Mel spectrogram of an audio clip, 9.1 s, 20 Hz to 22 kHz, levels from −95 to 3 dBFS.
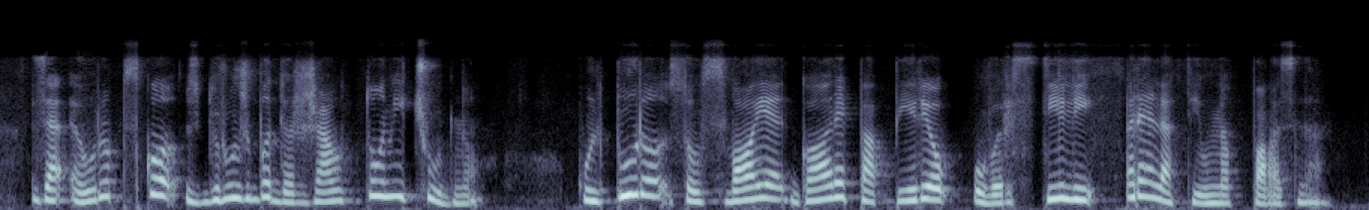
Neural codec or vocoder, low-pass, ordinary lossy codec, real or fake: codec, 16 kHz, 2 kbps, X-Codec, HuBERT features, trained on balanced general audio; 7.2 kHz; Opus, 32 kbps; fake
